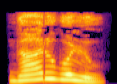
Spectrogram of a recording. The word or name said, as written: ಗಾರುಗೊಳ್ಳು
